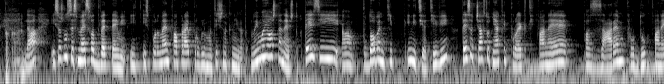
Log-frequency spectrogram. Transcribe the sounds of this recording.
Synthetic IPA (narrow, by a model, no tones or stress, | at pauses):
t̪ɐka̰ɛ̰d̪a | isɤʃnossɛsmɛsvəd̪d̪vɛt̪ɛmiiispoɾɛd̪mɛnt̪ovapɾavipɾoblɛmɐt̪it͡ʃnəkniɡət̪ə̥noiməiɔʃt̪ɛnɛʃt̪o̥t̪ɛziəpod̪ɔbɛnt̪ip | init̪siɐt̪ivi | t̪ɛsət͡ʃast̪ot̪nʲakəkvipɾoɛkt̪i̥t̪ovanɛɛ | pɐzaɾɛnpɾod̪ukt̪ːovanɛ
